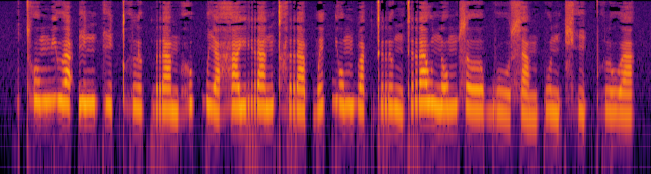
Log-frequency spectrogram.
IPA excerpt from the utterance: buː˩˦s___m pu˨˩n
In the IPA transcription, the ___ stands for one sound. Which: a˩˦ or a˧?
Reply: a˩˦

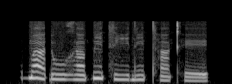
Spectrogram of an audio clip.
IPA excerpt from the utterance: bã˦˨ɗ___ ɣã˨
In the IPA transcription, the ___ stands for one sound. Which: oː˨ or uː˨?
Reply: uː˨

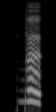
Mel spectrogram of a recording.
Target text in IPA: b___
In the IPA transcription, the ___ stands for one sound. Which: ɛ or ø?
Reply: ø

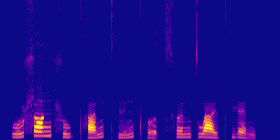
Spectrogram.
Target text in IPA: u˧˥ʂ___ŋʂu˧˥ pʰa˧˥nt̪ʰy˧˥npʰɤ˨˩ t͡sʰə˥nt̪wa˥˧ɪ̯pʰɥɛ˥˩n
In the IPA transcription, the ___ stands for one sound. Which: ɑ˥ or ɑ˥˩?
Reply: ɑ˥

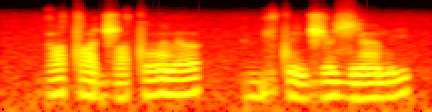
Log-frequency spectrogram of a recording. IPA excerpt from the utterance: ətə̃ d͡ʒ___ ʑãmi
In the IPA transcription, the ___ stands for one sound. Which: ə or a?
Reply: ə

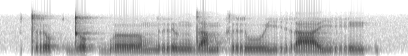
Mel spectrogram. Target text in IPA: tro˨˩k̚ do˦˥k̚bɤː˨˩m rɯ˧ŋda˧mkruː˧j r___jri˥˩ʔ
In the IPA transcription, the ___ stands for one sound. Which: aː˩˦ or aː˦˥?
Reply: aː˦˥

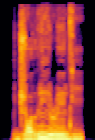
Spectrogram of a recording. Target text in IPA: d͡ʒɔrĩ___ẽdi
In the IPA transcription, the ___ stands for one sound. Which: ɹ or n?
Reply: ɹ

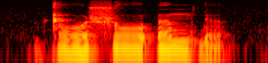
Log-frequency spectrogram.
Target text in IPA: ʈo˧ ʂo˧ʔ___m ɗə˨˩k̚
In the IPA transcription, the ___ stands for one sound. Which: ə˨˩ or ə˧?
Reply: ə˧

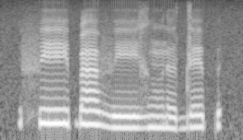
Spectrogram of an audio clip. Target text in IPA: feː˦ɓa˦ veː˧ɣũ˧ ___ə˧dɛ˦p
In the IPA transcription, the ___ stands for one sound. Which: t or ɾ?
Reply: ɾ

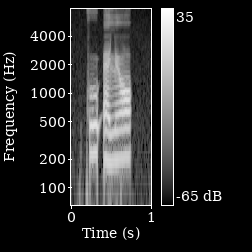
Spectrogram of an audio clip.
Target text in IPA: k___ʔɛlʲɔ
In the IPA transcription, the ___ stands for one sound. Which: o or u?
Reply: u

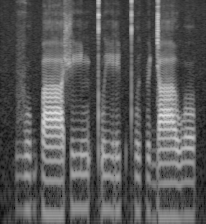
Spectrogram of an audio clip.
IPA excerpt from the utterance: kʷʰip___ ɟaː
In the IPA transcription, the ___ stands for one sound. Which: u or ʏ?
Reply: ʏ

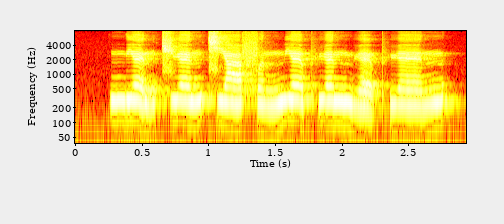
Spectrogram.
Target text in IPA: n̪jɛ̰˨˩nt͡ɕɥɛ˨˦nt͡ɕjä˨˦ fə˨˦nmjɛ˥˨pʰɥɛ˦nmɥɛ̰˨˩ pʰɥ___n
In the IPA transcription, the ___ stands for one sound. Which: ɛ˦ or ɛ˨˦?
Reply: ɛ˨˦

